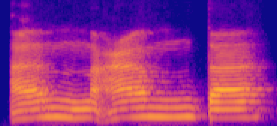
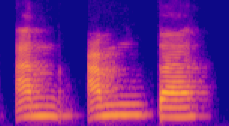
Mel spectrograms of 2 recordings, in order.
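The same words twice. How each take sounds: First: The n flows with a slight nasal hum. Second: The n is cut off abruptly and choppily. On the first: The speaker calls it right. "Tapi ada alirannya sedikit" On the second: The speaker calls it wrong. "Nggak boleh an'amta. Nggak boleh terpatah-patah"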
